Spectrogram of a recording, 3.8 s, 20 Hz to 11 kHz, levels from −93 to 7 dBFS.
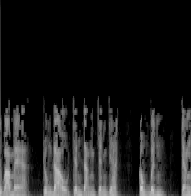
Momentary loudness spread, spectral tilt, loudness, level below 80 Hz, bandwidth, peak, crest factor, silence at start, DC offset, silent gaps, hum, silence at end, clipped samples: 13 LU; -10.5 dB/octave; -26 LUFS; -50 dBFS; 5.6 kHz; -6 dBFS; 20 dB; 0 s; under 0.1%; none; none; 0 s; under 0.1%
